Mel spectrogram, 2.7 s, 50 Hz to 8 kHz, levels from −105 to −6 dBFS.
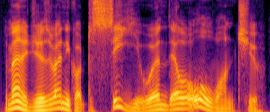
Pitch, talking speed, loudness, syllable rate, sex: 115 Hz, 290 wpm, -18 LUFS, 6.0 syllables/s, male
